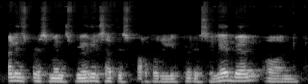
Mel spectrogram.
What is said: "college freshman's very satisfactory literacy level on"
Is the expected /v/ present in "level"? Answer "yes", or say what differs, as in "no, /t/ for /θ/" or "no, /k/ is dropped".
no, /b/ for /v/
